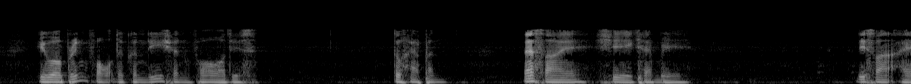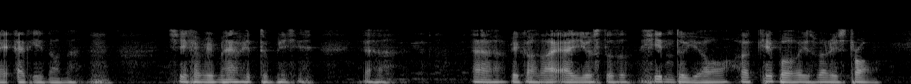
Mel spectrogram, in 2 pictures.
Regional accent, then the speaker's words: Alor Setar, Kedah, Malaysia; Then I'm from Alostar. Then somehow, just third year training, I was sent there.

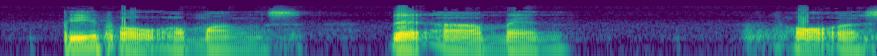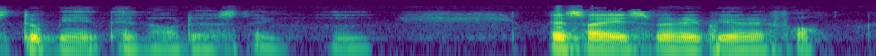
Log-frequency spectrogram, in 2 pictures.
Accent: Alor Setar, Kedah, Malaysia; English is a second language; I have from my hometown one, Alostar one, and also the university one.

